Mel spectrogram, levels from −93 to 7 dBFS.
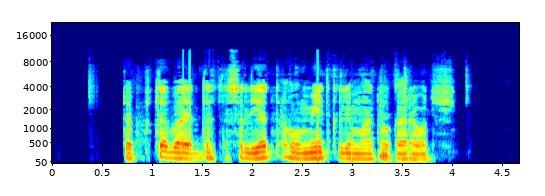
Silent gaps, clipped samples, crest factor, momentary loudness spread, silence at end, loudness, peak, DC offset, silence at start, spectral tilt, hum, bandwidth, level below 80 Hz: none; under 0.1%; 18 dB; 9 LU; 0.65 s; -17 LUFS; 0 dBFS; under 0.1%; 0.7 s; -6.5 dB/octave; none; 11 kHz; -42 dBFS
